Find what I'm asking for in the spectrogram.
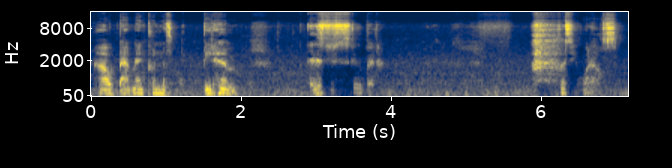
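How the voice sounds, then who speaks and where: A man's voice: mid-range voice, fairly even intonation, slow, pauses often. A young man casually reviewing a film from a room at home, exasperated and ranting. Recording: noticeable background noise.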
